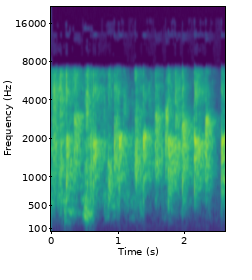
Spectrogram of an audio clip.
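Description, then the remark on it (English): An audience claps together in praise of Jesus in a loud, dense burst, many hands blending into a steady rhythmic beat with regular accented pulses. “Let's give Jesus another clap of praise.”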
